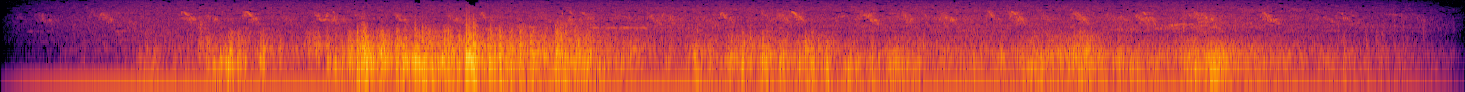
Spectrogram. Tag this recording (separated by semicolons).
lightning; storm; thunder; thunderstorm; weather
